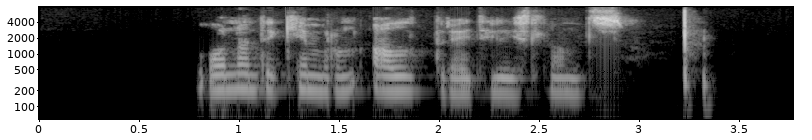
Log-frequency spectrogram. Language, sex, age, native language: Icelandic, female, 30-39, Icelandic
